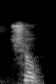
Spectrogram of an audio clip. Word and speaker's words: choking: repeat the word choking not sh but CH choking okay choking that's it very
